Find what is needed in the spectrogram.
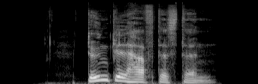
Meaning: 1. superlative degree of dünkelhaft 2. inflection of dünkelhaft: strong genitive masculine/neuter singular superlative degree
- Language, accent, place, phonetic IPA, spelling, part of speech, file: German, Germany, Berlin, [ˈdʏŋkl̩haftəstn̩], dünkelhaftesten, adjective, De-dünkelhaftesten.ogg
